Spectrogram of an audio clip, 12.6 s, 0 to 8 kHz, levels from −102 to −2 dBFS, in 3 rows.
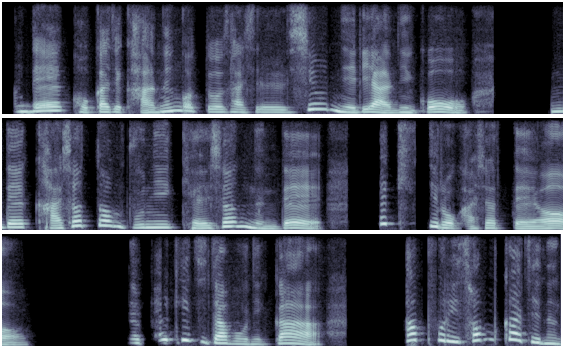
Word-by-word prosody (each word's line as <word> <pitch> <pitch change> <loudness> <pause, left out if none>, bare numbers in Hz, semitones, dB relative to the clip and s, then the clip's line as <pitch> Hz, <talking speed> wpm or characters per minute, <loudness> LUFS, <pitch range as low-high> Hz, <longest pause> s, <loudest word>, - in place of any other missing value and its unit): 근데 140 -9 +2
거기까지 180 +2 -1
가는 195 +8 -1
것도 190 -9 -2
사실 170 -2 -5
쉬운 355 - -1
일이 180 +1 +1
아니고 155 0 +1 0.6
근데 225 +3 +2
가셨던 330 - +1
분이 215 +1 -2
계셨는데 180 - +1 0.4
패키지로 475 - -1
가셨대요. 150 -2 -1 0.7
근데 255 -2 -6
패키지다 440 - +3
보니까 185 +4 0 0.6
카프리 445 -4 +3
섬까지는 420 - +1
195 Hz, 255 characters per minute, -24 LUFS, -, 0.7 s, 패키지다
